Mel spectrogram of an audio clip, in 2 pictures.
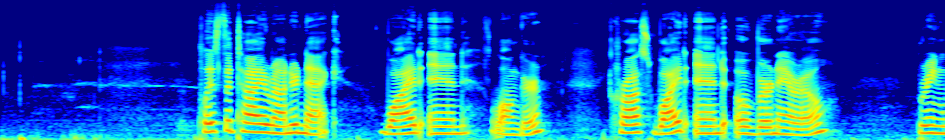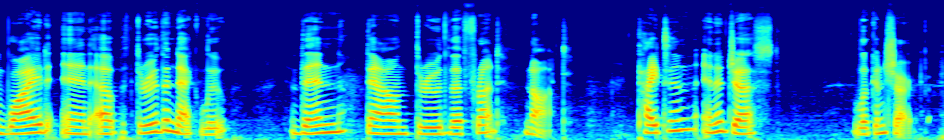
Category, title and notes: Speech > Solo speech
A simple and clear guide on tying a basic necktie knot. Great for formalwear tutorials, school projects, or style videos. Script: "Place the tie around your neck, wide end longer. Cross wide end over narrow. Bring wide end up through the neck loop, then down through the front knot. Tighten and adjust. Looking sharp!"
